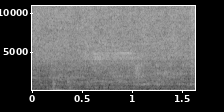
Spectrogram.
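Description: Water being poured for cooking rice makes a continuous, close splashing rush that runs for the whole short stretch with no pauses or talk.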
